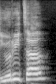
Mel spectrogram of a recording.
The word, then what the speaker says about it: Urita: Cuz Urita obviously is the pronunciation, but I get Eureka every time.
